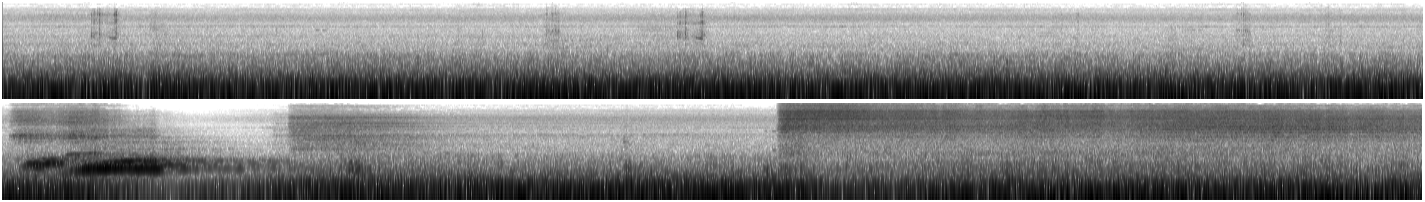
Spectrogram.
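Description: Steam locomotive whistle blown once about halfway through, a chord of several tones lasting about a second and a half. From about two-thirds of the way through, a steady loud hiss of steam, over a constant low rumble.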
